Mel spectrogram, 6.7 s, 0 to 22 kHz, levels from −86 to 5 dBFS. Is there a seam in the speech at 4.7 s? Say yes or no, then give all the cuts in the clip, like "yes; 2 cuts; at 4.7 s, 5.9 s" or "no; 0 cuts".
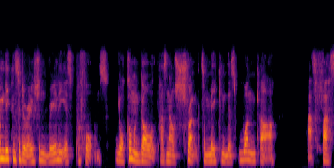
no; 2 cuts; at 2.2 s, 3.2 s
